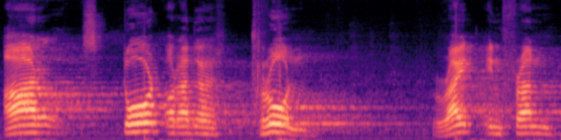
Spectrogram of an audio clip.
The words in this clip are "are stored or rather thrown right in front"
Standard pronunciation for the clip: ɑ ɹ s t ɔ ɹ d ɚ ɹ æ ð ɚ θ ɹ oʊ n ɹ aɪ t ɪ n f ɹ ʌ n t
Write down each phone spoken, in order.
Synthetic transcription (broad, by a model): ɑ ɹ s t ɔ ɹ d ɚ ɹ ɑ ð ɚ t ɹ oʊ n ɹ aɪ t ɪ n f ɹ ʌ n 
